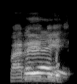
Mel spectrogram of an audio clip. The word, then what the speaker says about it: Paredes: Is it Paredes? Paredes or am I saying it right? Paredes. Paredes. Okay.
